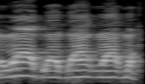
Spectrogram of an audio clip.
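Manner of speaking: muffled, droning wah-wahs like a muted trombone. Describing how debt talk will sound: Charlie Brown teacher voice. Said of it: "You remember that Charlie Brown teacher voice?".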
